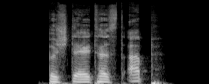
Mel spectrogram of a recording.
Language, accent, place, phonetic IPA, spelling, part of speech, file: German, Germany, Berlin, [bəˌʃtɛltəst ˈap], bestelltest ab, verb, De-bestelltest ab.ogg
- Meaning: inflection of abbestellen: 1. second-person singular preterite 2. second-person singular subjunctive II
